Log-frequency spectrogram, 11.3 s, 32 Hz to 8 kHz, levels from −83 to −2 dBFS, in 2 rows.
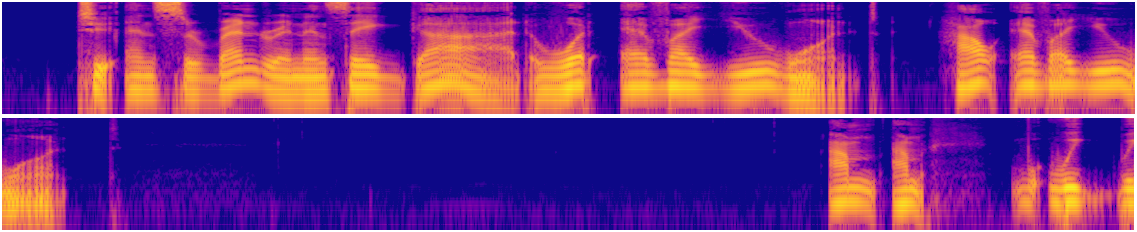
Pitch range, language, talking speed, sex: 95-135 Hz, English, 75 wpm, male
